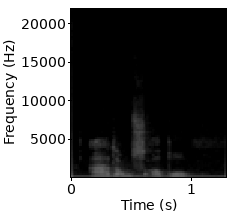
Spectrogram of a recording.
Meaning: Adam's apple, laryngeal prominence
- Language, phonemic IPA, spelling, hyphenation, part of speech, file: Dutch, /ˈaː.dɑmsˌɑ.pəl/, adamsappel, adams‧ap‧pel, noun, Nl-adamsappel.ogg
